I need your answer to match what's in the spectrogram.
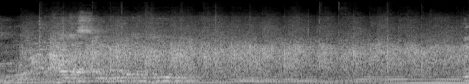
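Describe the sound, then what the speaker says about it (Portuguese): A church congregation applauds during a worship service, steady sustained clapping from many hands filling the hall, with a low musical hum and voices underneath. "dá um aplauso ao Senhor"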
